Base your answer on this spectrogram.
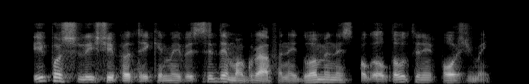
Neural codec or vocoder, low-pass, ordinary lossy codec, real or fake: codec, 16 kHz in and 24 kHz out, 0.9 kbps, LongCat-Audio-Codec, four codebook decoder; 7.2 kHz; AAC, 32 kbps; fake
